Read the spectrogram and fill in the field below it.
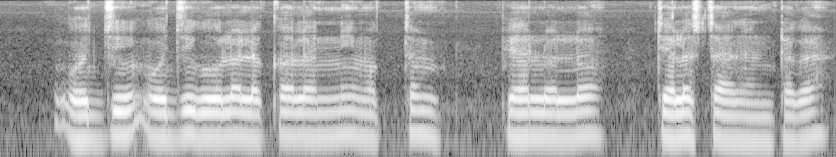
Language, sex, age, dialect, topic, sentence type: Telugu, male, 56-60, Southern, banking, statement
